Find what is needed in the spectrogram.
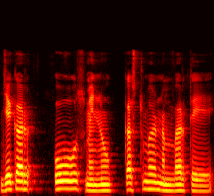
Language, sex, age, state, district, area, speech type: Punjabi, male, 30-45, Punjab, Fazilka, rural, spontaneous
